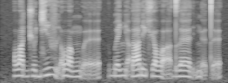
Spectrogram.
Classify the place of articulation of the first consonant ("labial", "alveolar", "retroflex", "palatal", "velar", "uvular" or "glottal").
alveolar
